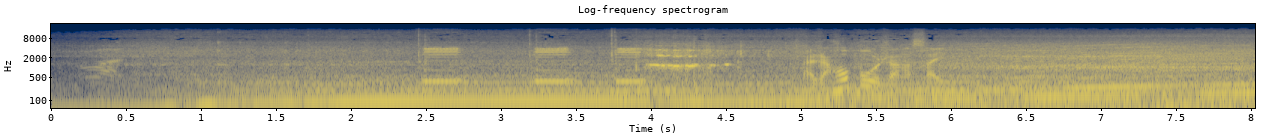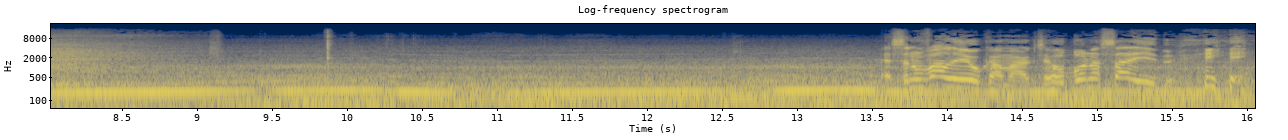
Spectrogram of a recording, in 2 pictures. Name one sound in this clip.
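A car engine revs and roars as the car accelerates hard, shifting through gears.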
